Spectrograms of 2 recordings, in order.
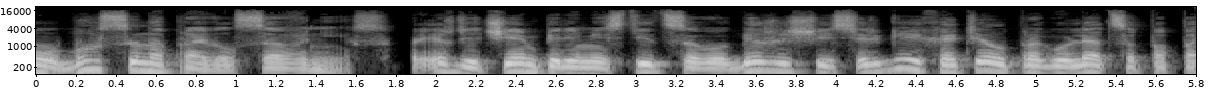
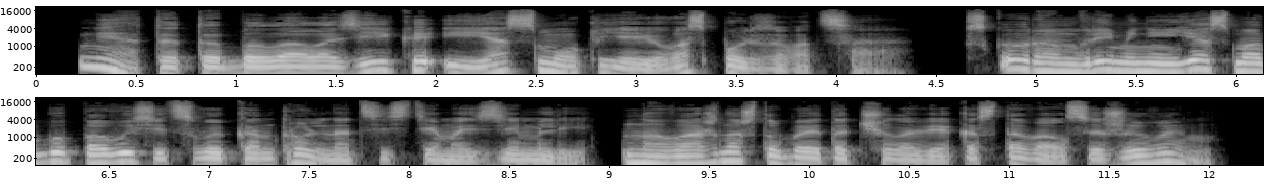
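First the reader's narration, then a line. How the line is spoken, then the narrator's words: Calm voice. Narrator (Russian): спокойным голосом ответил Шар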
